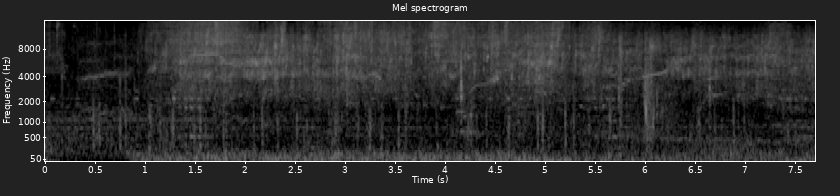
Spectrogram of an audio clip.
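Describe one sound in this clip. A fire crackles in a brazier.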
